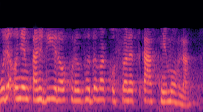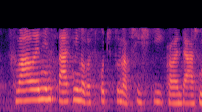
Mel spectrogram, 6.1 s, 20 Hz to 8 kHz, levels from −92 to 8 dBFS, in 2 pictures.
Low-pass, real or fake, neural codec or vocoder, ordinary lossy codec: 7.2 kHz; fake; codec, 16 kHz, 2 kbps, FunCodec, trained on LibriTTS, 25 frames a second; AAC, 16 kbps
